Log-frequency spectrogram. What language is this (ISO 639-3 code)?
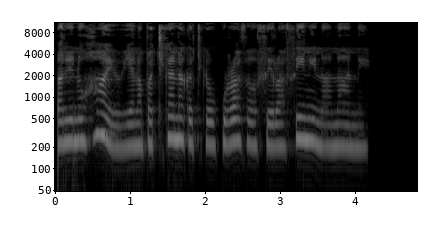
swa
